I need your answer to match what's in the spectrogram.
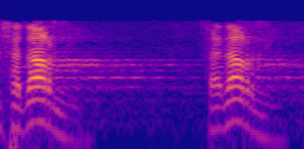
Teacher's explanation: يفخم الذال تبعا للراء المفخمة التي بعدها، يقول فذرني فذرني، وتعدي على الكثيرين لأنه الحرفين ما فيش فرق بينهم، يعني قريبين من بعض خالص.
